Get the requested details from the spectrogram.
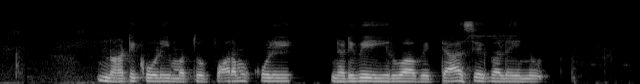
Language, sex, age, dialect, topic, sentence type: Kannada, male, 31-35, Central, agriculture, question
